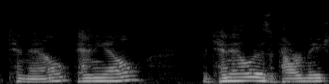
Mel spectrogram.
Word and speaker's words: Taniel: And then our third major character is Taniel. I pronounce it Tanel. Taniel. Tanel.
